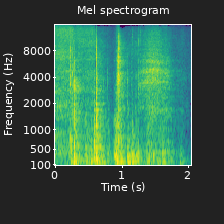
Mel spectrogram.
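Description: Hands and a tool working under a vehicle's third-row seat to reach a seat-bracket bolt: several light clicks and knocks on the plastic and metal seat hardware over a rustle of handling.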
